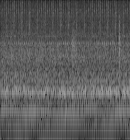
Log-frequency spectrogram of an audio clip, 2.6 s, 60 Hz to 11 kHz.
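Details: 2006 VW Passat 2.0T after repairing a broken fuel rail pressure sensor signal wire at the six-pin connector (P0190, lacked power): steady, even idle with smooth hum, no knocks, misses or hunting; 50 bar rail pressure, healthy idle.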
